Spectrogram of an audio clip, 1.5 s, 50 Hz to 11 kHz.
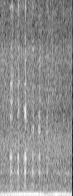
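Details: Van at about 70 km/h: loud, steady droning hum with a low whine under road noise; owner plans to change worn wheel bearings.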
